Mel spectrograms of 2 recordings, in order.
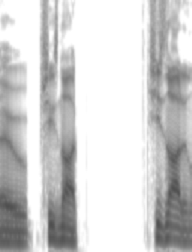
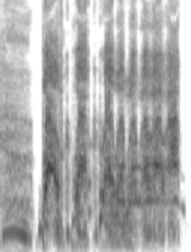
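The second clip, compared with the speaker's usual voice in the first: startled gasp. Retold or imitated. Dog bursts out barking.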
